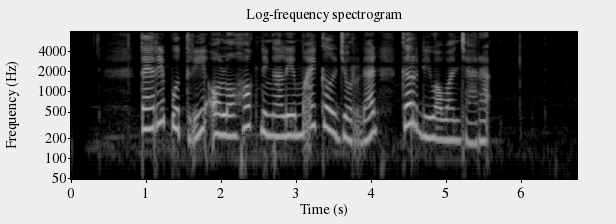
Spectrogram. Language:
Sundanese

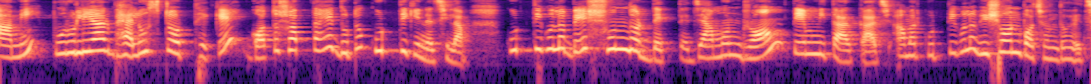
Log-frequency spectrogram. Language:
Bangla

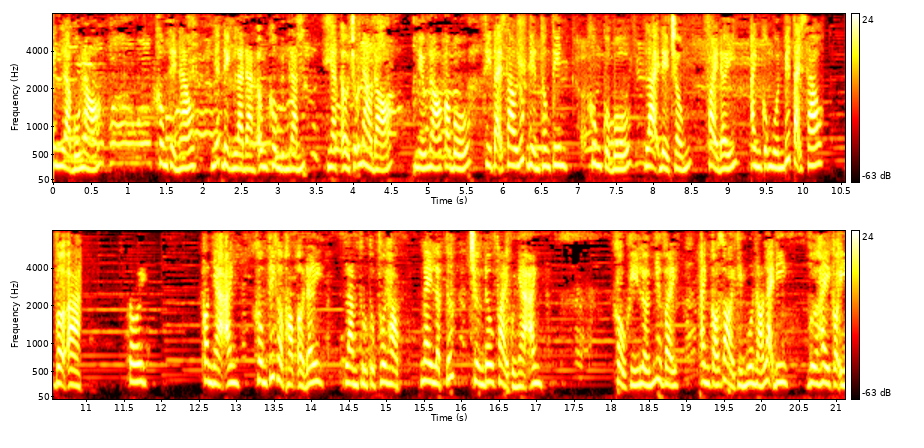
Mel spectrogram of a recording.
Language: Vietnamese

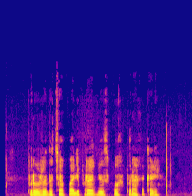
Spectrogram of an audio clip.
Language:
Pashto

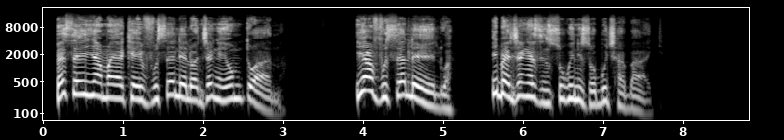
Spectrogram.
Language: North Ndebele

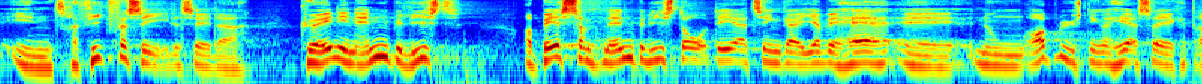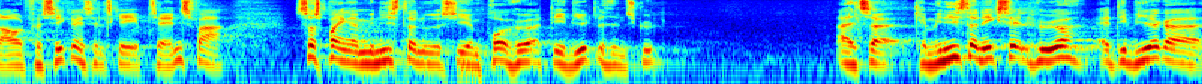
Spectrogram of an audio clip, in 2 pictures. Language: Danish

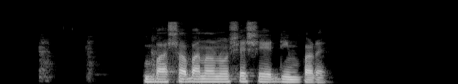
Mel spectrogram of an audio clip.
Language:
Bangla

